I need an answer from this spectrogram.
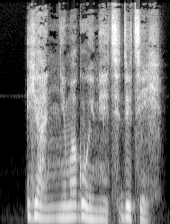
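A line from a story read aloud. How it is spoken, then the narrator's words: Barely audible. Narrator (Russian): произношу так тихо, что сама себя едва слышу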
